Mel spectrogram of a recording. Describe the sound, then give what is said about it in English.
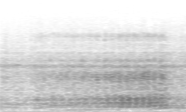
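A car engine hums steadily, swelling slightly as the vehicle drives up to a club's stage entrance and settles into a low idle. No voices. “A car drove up to the stage entrance just as Peggy McConnell emerged from the club.”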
